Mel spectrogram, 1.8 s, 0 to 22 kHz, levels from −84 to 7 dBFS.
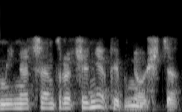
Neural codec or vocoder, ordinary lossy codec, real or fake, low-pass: none; Opus, 32 kbps; real; 5.4 kHz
